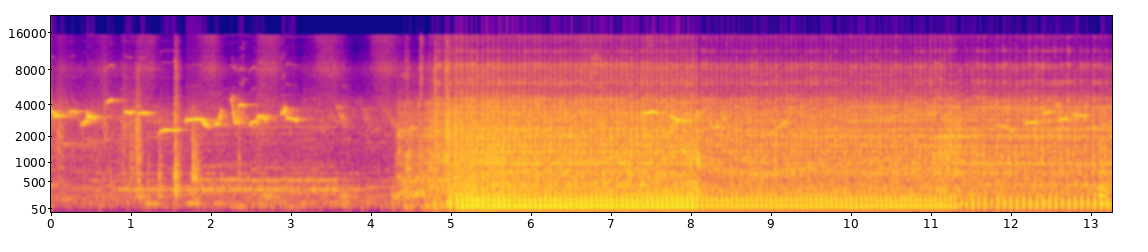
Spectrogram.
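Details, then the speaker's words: Honda Beat FI scooter with rough noise at idle from the CVT: starts and idles with a coarse metallic rattle; owner suspects a damaged bearing or plates rubbing in the CVT. "teman-teman bisa dengarkan seperti ada pelat baja, seperti ada apa ya, seperti ada pas tuh, seperti ada bearing yang rusak, seperti ada pelat-pelat yang kena di bagian spiti atau gimana, seperti gitu ya pandangan saya."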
